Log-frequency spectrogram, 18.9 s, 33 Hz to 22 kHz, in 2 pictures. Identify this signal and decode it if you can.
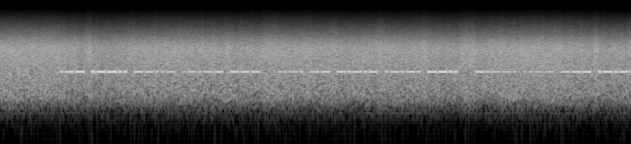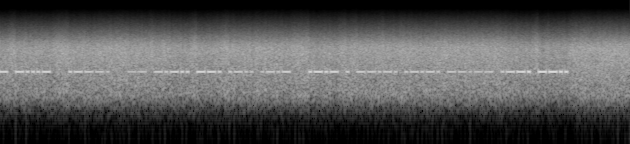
Morse code (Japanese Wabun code), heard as a keyed tone, machine-sent, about 30 wpm, 870 Hz, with heavy radio static. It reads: ヤヱヒテレ チヨサンフ ルノレテメ セ ヨキリカロ ロヘシンアツフ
